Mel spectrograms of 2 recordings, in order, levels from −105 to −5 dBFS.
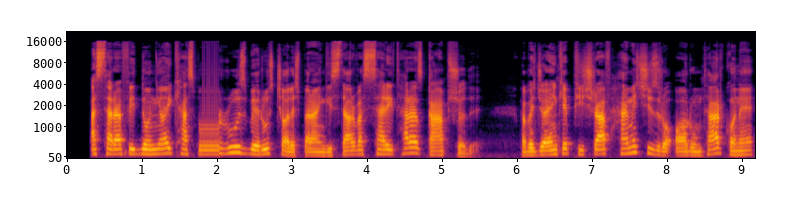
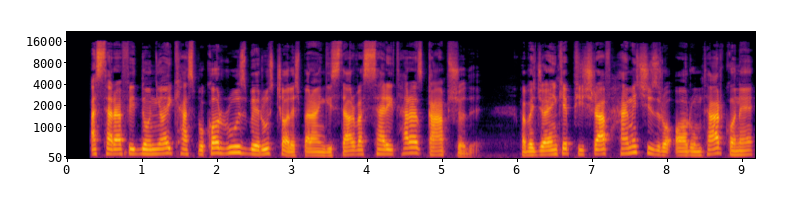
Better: second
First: audio freezing; at 2 s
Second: none

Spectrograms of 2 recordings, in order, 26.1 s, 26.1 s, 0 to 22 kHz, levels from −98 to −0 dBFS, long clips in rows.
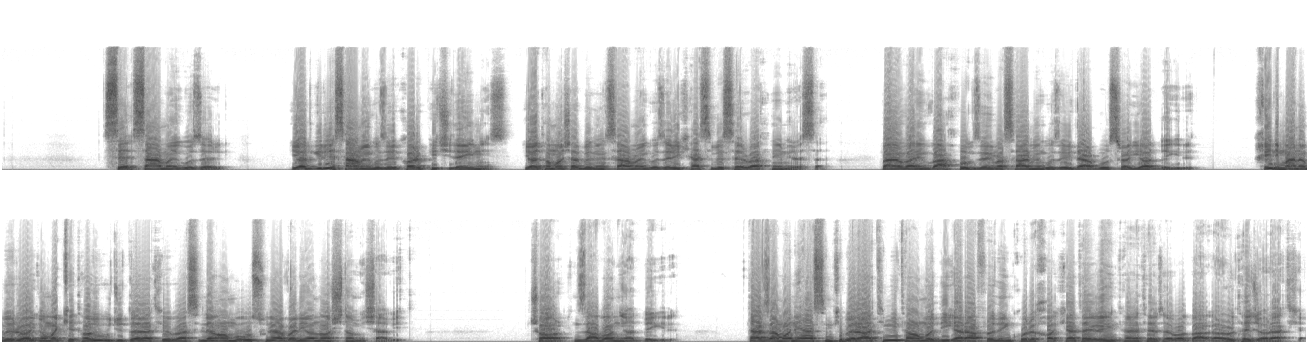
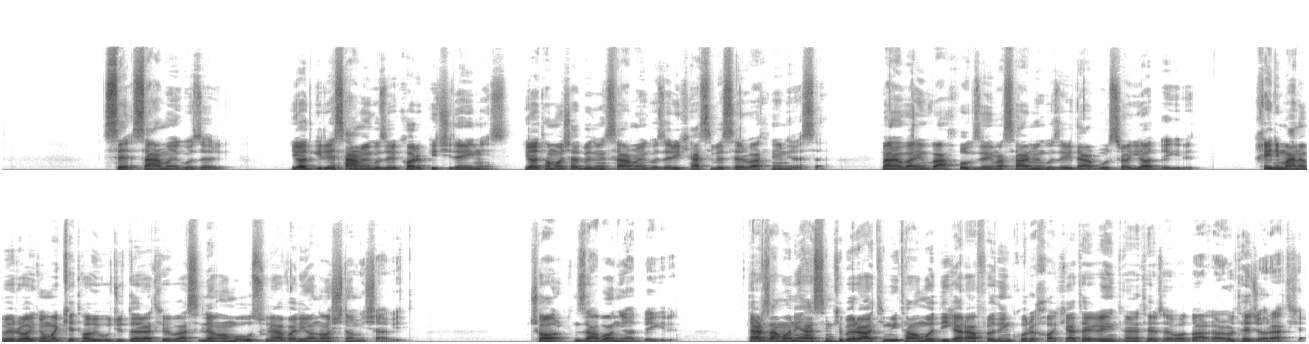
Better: second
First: distortion; heavy; 7 dB below the speech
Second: none

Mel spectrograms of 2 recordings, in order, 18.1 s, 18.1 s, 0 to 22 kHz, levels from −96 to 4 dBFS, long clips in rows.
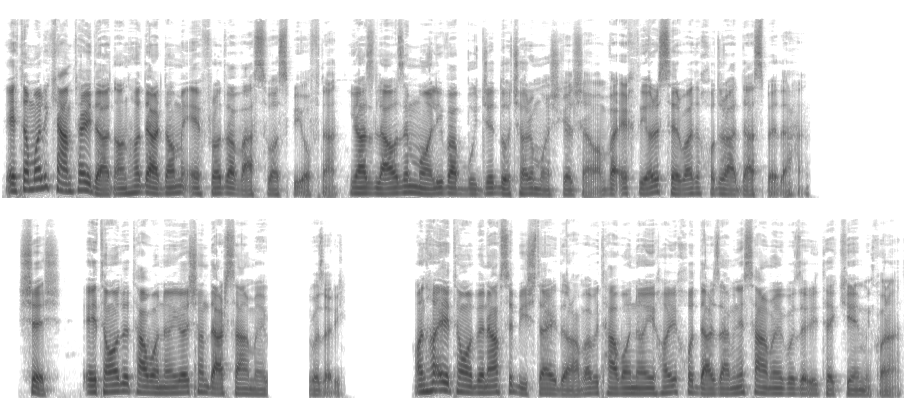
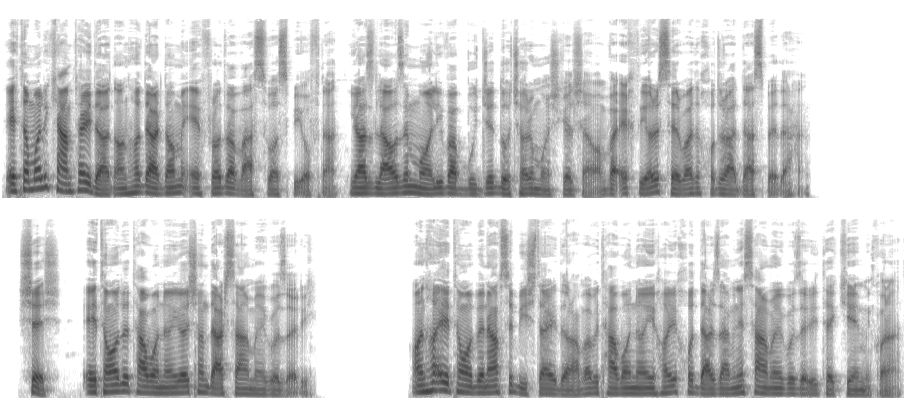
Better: second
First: audio freezing; at 12 s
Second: none

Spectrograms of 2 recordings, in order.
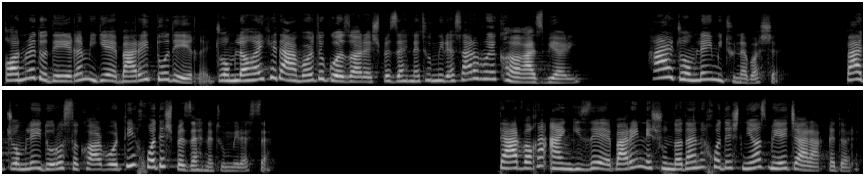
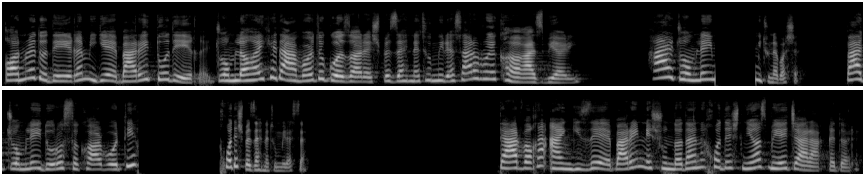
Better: first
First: none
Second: audio freezing; at 7 s and at 10 s for 1 s

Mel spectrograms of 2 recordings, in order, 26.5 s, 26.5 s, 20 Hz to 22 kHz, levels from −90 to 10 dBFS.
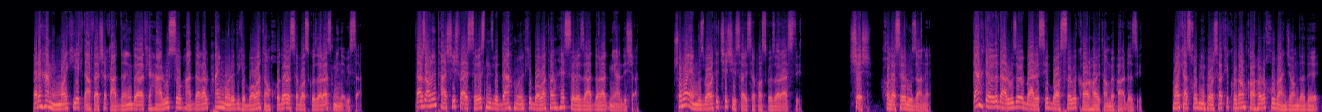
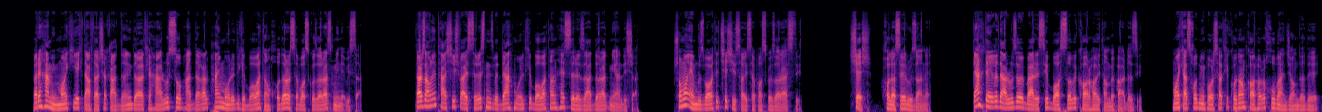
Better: second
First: distortion; heavy; 16% of the sound clipped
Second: none

